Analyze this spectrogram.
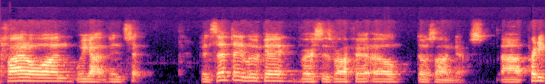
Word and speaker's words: Luque: You can get a little bit of more value on prediction strike with Vicente Luque. I'm probably saying that wrong because my pronunciation is awful.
